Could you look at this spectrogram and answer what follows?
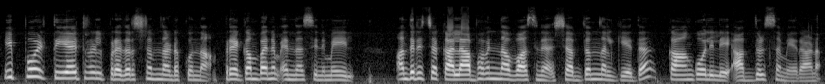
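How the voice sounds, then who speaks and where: A woman reporter narrating a news story in clear, formal speech. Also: fairly high pitch, normal speed.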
